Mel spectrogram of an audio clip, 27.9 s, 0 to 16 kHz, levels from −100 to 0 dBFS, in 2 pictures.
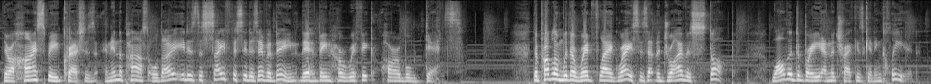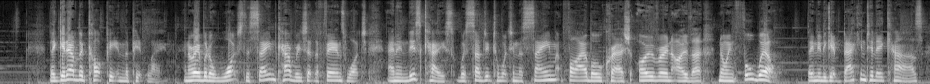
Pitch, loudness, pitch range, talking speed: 165 Hz, -15 LUFS, 145-185 Hz, 200 wpm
